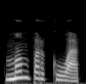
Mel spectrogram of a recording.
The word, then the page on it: memperkuat: Indonesian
